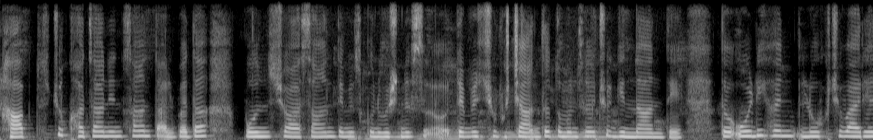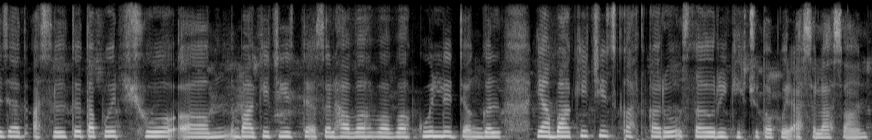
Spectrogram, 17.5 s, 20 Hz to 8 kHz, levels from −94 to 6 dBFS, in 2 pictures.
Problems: background sounds at intervals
